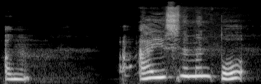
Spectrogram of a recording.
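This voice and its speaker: A woman's voice: high voice, animated, very slow, warm tone, no echo, full character voice. A woman playing a timid, sorrowful young daughter in a radio drama, with a hesitant, meek, plaintive way of speaking. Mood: meek, sad. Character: timid, tearful young daughter, reluctant bar girl.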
